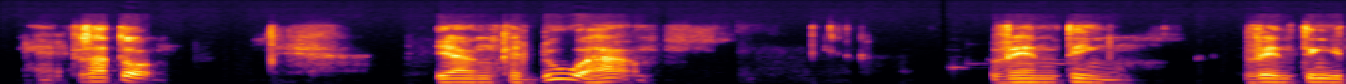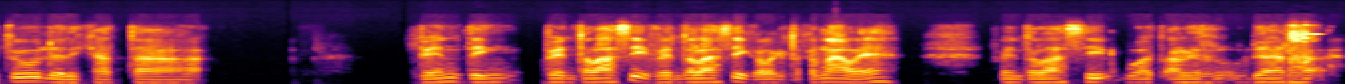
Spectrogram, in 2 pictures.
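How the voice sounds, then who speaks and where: A man's voice: mid-range voice, no room sound, muffled recording. A man giving an online training talk, explaining step by step and repeating key points for emphasis.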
